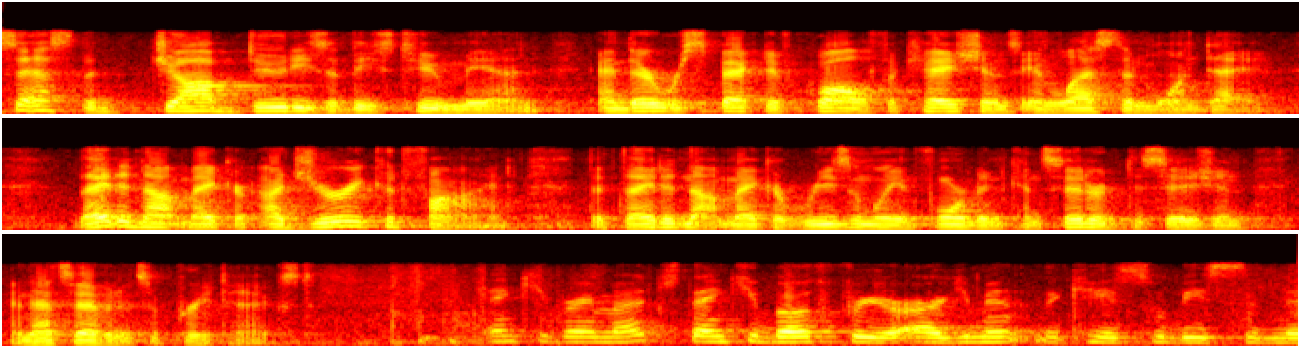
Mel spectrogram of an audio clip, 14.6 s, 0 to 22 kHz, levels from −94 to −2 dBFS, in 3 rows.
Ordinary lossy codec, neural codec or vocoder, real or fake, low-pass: Opus, 32 kbps; none; real; 7.2 kHz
